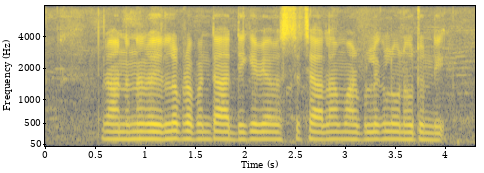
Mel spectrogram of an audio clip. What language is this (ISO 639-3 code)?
tel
